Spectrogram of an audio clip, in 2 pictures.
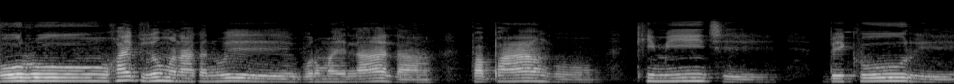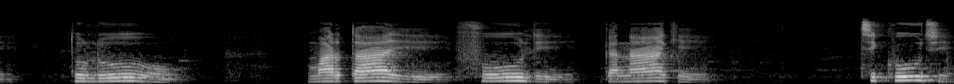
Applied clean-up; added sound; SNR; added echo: none; none; none; none.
